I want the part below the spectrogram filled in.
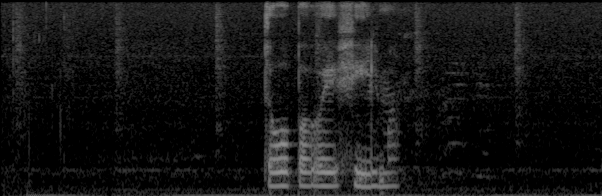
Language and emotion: Russian, sad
